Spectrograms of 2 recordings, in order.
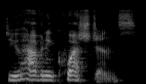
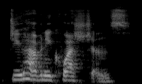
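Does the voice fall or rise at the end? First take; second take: fall; fall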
